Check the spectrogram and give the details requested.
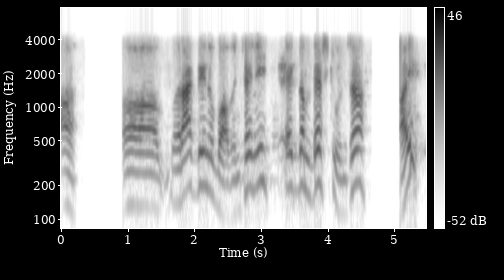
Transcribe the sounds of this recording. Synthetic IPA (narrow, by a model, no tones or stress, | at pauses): ʌ̃ | ɾak̚ʰd̪inubʱʌbʌnt͡sʰʌjniek̚d̪ʌmbesʈɦunt͡sʰʌ | ɦʌj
